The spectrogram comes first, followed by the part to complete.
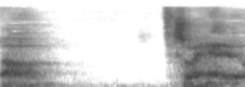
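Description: With an American accent, a man speaks amid audible room echo. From California, San Diego (born New York). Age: 50s. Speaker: kettlebell and martial arts instructor. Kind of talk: interview, casual conversation. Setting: video call. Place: gym. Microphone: camera far.

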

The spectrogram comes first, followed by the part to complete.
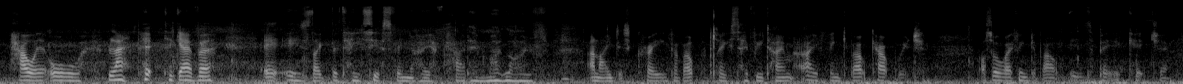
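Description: At a moderate pace, a woman speaks in a dry recording with no echo and noticeable background noise. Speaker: vlogger. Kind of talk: casual vlog chat. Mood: cheerful, excited. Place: street. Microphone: phone near.

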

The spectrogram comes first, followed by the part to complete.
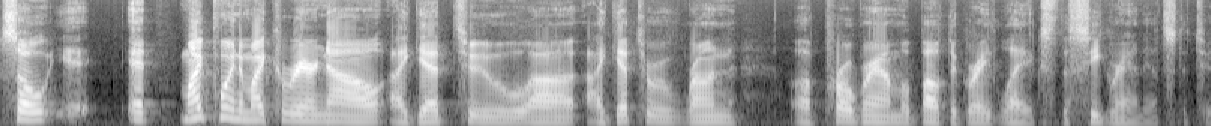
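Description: A man with an American accent, fairly high pitch and a bright, sharp tone, at a moderate pace with big swings in loudness against a quiet background. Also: ordinary pitch variation. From Boston. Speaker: professor and research institute director. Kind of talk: public science talk. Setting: stage with audience in a brewery. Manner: halting, many repeated words. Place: hall.

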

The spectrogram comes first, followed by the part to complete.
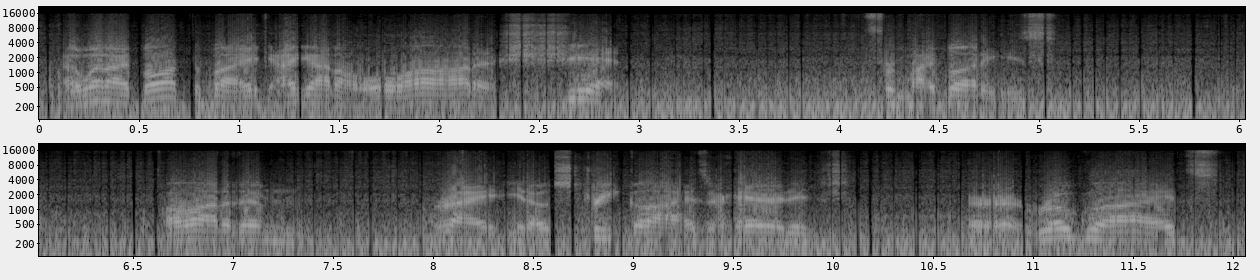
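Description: Loud background noise surrounds a man who speaks with long, frequent pauses in a dry sound with no echo. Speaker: motorcycle vlogger. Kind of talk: casual vlog chat. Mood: relaxed, joking. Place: motorbike.

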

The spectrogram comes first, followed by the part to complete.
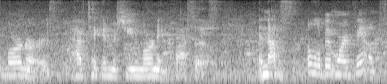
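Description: A woman speaks at a moderate pace with a fairly high pitch and ordinary pitch variation over noticeable background noise. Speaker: tech executive. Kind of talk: panel discussion. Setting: stage with audience. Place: stage.

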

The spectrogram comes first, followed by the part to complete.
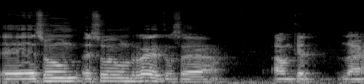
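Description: A man talks with a Dominican accent and ordinary pitch variation. Light background noise is present. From Dominican Republic, Santo Domingo. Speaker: guitarist and music student. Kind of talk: interview. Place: home room. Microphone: video call.

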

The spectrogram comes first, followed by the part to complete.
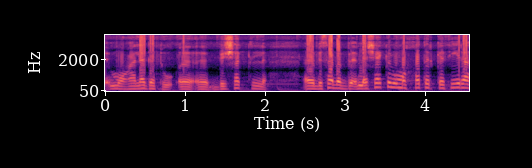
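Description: This woman's voice sits at a very deep, low pitch. She talks at a fairly slow pace. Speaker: TV program host. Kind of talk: program introduction. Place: studio.

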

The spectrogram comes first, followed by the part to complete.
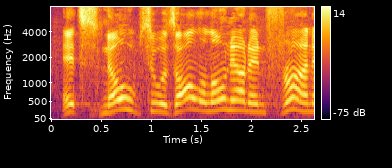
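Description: Against noticeable background noise, a man talks in an excited tone with ordinary pitch variation. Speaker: hockey play-by-play commentator. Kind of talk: live sports commentary. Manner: excited on goals, rising energy.

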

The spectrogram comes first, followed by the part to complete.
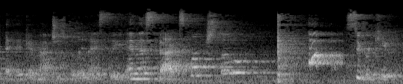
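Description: Recorded with noticeable background noise and strong room echo, a woman is speaking. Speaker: vlogger. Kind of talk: casual vlog chat. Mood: excited, cheerful. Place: empty room.

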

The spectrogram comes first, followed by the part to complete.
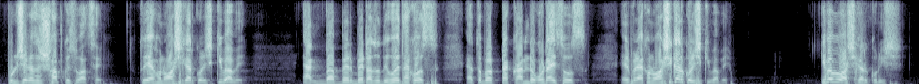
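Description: On a very clean recording with a silent background and a dry, close sound with no echo, a man speaks at a high pitch with ordinary pitch variation. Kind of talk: commentary video. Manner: animated.

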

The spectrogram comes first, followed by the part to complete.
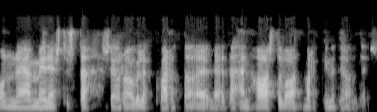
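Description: A man's fairly low voice with a bright, sharp tone, set against a quiet background. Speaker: investment analyst interviewer. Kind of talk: business interview. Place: home room. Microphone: webcam.

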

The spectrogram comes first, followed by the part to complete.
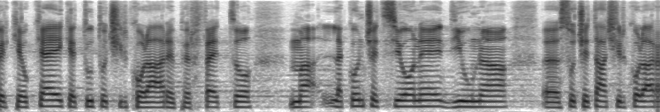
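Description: This man's voice is fairly high-pitched, with a bright, sharp tone. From Umbria, Italy. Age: 20s. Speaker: space researcher. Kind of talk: motivational talk. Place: hall. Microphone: handheld.

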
